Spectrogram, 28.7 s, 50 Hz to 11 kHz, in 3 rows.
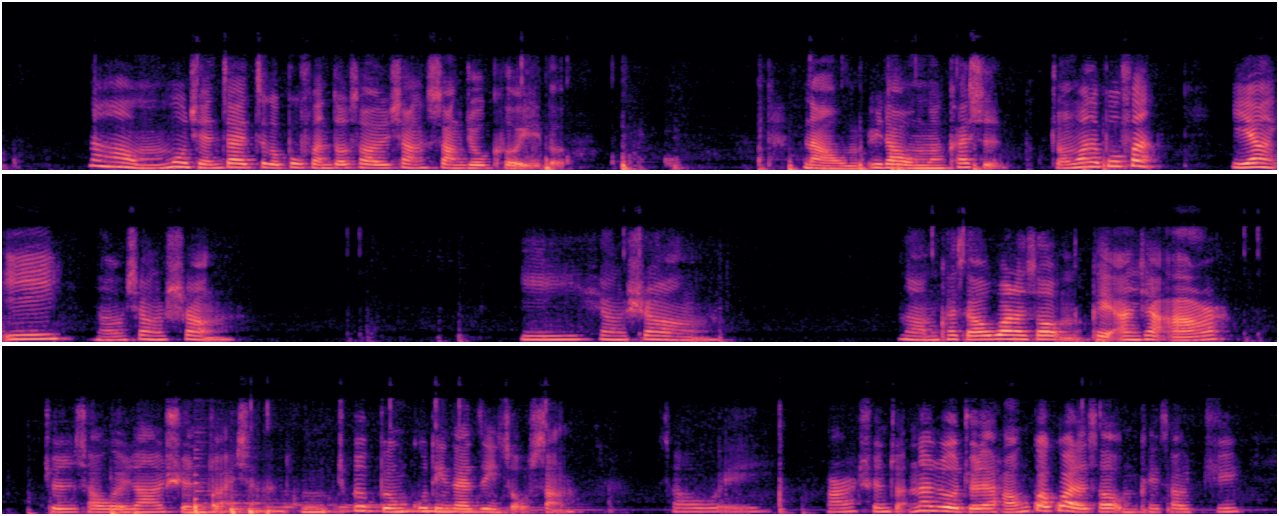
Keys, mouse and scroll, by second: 1.6-3.2 drag, 8.1 e, 12.9 e, 14.8 e, 17.6 r, 19.3 e, 22.1-25.0 drag, 25.0 r, 27.7 g.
